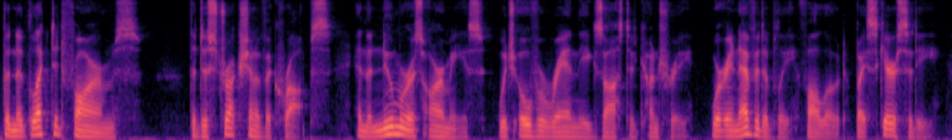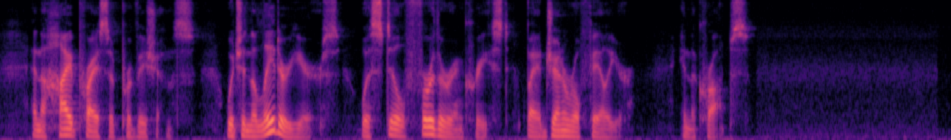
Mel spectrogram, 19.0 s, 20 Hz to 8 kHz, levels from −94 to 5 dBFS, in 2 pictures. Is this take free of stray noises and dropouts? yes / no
yes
